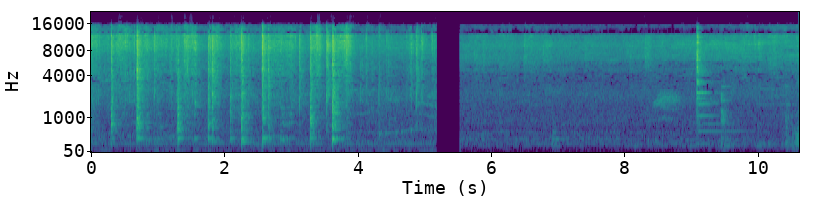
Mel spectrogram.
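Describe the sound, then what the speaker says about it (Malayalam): Grated coconut is dry-roasted in a pan without oil, a spoon scraping and stirring in quick repeated strokes over a soft sizzle, then a brief pause and a quieter steady hiss with an occasional clink. "അത് വറുത്തിട്ട് പൊരിച്ചെടുക്കണം തേങ്ങ ഇട്ടുണ്ട്"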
